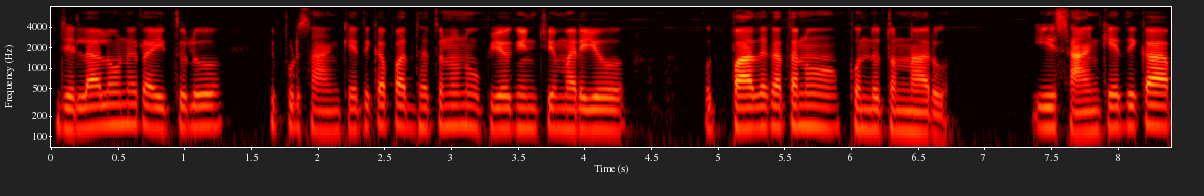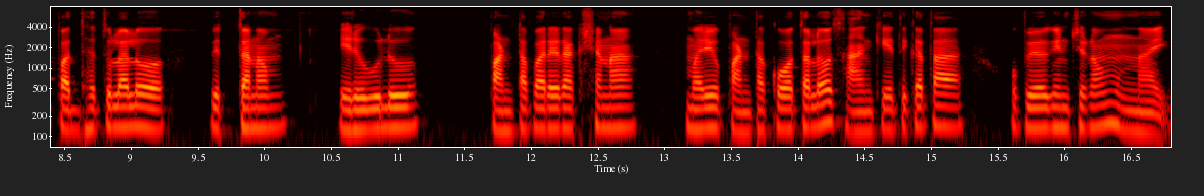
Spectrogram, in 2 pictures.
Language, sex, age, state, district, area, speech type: Telugu, male, 30-45, Andhra Pradesh, East Godavari, rural, spontaneous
